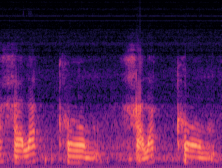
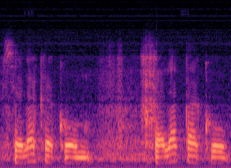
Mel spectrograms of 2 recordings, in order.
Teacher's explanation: هذا إدغام مخل بإدغام الكاف أو القاف في الكاف · Shown in: first take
